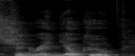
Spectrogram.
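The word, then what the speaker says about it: Shinrin-yoku: In fact, ancient Japanese culture, they had I think its actual pronunciation was Shinrin Yoku, and it's a Japanese practice of forest bathing.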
